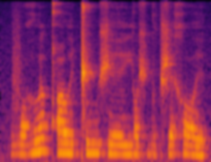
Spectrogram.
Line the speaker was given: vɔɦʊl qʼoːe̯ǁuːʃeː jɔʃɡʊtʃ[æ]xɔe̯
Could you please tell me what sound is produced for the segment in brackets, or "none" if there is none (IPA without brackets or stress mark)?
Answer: ɛ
